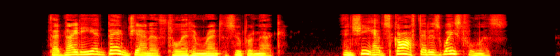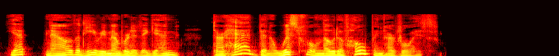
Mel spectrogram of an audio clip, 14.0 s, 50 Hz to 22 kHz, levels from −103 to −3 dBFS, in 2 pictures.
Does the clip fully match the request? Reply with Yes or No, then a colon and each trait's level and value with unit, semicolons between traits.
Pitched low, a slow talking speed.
No: low, 130 Hz; average, 165 wpm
